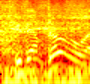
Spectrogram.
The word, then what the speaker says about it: Huberdeau: Byron, if I believe correctly, from Ottawa, nation's capital, and Huberdeau, of course, from the Quebec League. You want to get a little feistiness. Huberdeau, as it would be pronounced in French, been sitting on the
